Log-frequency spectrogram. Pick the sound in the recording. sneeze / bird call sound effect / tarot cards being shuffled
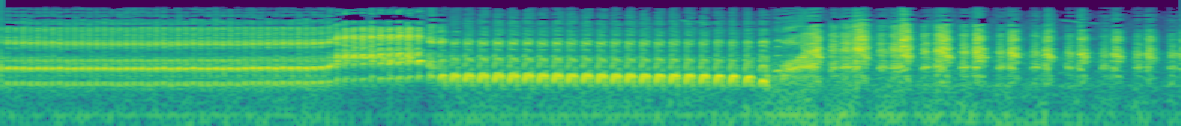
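bird call sound effect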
